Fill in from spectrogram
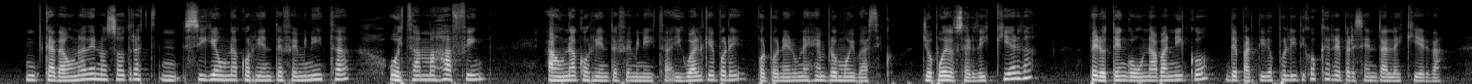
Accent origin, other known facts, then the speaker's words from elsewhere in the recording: Andalusia, Spain; nosotras como buenas andaluzas la empezamos con Jaleo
